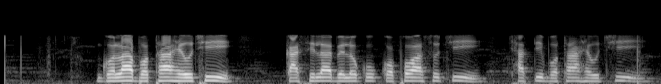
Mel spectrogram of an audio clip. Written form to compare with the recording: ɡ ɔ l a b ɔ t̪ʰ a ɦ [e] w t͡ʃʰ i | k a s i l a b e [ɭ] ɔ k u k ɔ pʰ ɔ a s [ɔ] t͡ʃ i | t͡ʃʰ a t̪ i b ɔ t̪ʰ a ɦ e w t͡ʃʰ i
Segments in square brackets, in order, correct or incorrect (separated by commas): correct, incorrect, incorrect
